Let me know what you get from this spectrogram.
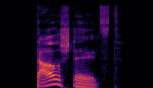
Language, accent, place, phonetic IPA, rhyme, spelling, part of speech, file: German, Germany, Berlin, [ˈdaːɐ̯ˌʃtɛlst], -aːɐ̯ʃtɛlst, darstellst, verb, De-darstellst.ogg
- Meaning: second-person singular dependent present of darstellen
